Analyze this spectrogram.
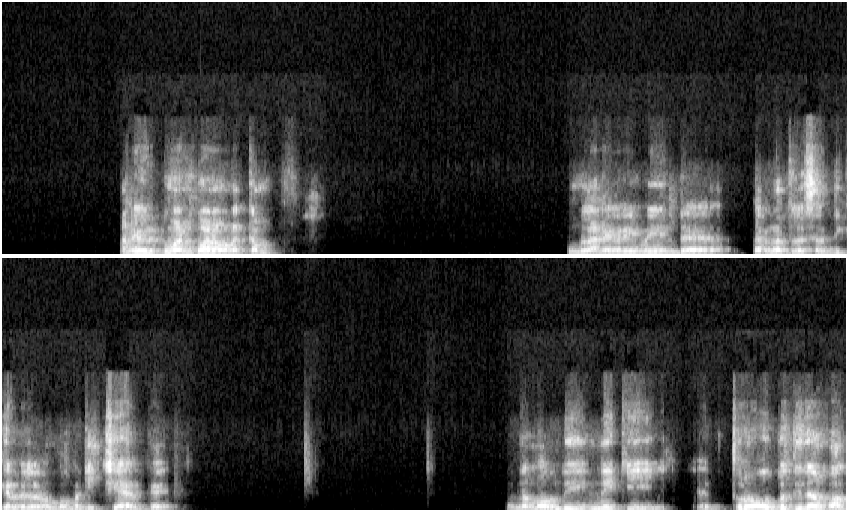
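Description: A middle-aged man speaks calmly and clearly into a close microphone, with pauses.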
